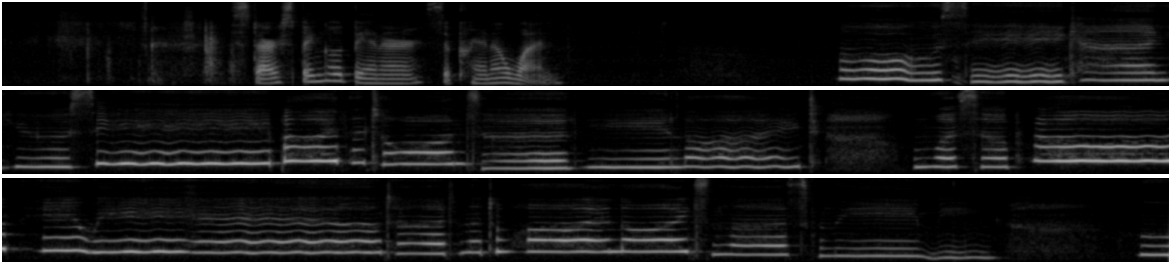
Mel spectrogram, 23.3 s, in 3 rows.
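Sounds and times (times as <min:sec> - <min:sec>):
soprano singing: 0:05.6 - 0:22.4, 0:23.1 - 0:23.3.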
